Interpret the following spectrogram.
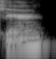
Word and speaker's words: Sharon: of things I noticed her name was Sharon rhymes with Karen like she didn't display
